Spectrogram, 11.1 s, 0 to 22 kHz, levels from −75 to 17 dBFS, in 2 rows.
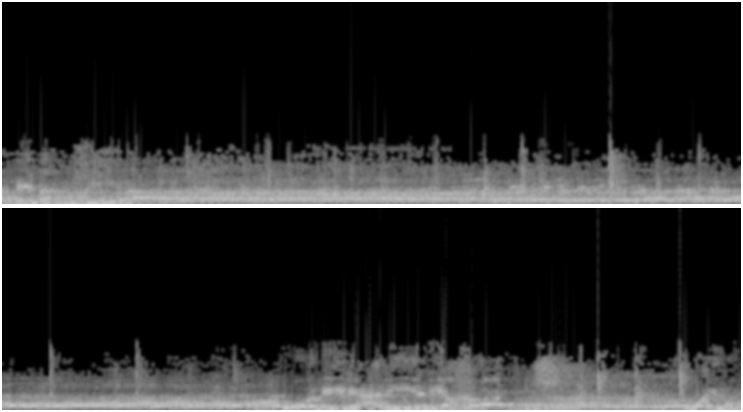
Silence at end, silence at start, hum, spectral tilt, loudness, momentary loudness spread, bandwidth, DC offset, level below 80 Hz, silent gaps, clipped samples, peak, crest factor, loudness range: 0 s; 0 s; none; -4.5 dB/octave; -9 LUFS; 2 LU; 8 kHz; under 0.1%; -46 dBFS; none; 0.1%; 0 dBFS; 8 dB; 1 LU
